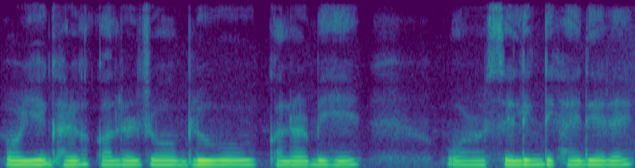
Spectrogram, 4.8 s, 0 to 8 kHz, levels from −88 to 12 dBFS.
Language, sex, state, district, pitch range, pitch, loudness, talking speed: Hindi, female, Arunachal Pradesh, Longding, 195-200 Hz, 195 Hz, -16 LUFS, 175 wpm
